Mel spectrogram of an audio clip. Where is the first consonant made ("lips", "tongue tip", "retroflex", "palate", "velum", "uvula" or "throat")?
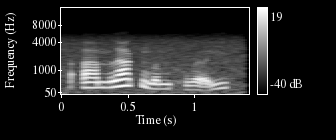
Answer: throat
